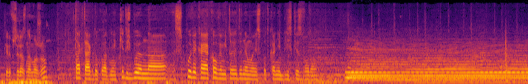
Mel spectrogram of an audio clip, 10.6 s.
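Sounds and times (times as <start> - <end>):
speech: 0.1 - 7.9
ship's horn sounding a greeting: 6.3 - 10.5.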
